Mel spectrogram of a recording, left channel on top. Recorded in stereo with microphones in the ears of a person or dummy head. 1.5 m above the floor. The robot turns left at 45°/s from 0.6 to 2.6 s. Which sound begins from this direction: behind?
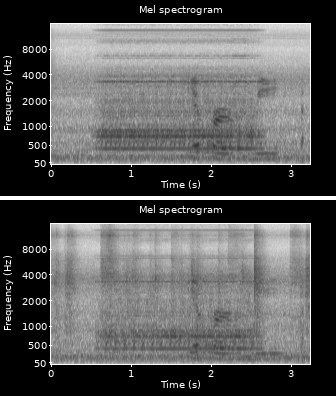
A man speaking, at 1.7 s.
